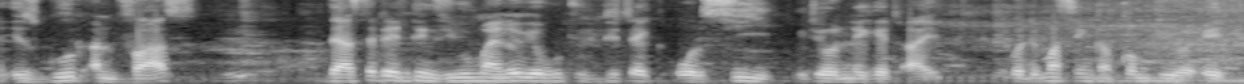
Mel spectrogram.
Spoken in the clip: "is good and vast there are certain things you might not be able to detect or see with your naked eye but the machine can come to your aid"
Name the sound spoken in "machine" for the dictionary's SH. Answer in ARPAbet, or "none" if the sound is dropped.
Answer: S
